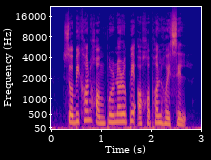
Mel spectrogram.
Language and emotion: Assamese, neutral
